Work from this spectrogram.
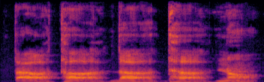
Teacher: साथियों चौथा उच्चारण स्थान है दंत्य अर्थात दांतों की सहायता से बोले जाने वर्ण है लृतु लसाना दंतः ल त वर्ग त थ द ध न एवं ल और दंत स ये वर्ण दांतों की सहायता से बोले जाते हैं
